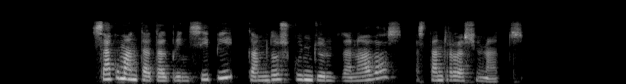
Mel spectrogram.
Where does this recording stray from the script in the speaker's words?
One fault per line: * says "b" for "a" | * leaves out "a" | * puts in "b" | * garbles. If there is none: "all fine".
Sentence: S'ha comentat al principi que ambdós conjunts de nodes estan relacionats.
all fine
